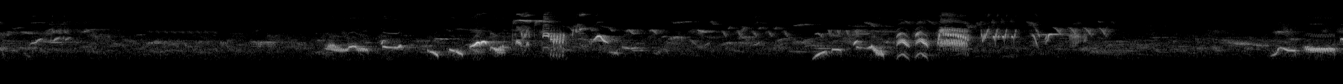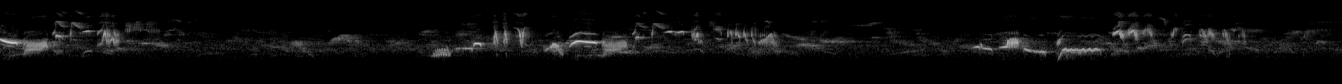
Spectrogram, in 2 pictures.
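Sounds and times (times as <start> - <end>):
common blackbird song: 0.0 - 26.8.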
